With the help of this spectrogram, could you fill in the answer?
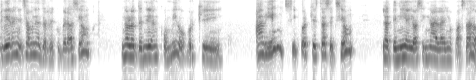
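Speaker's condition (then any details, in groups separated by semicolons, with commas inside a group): No condition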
